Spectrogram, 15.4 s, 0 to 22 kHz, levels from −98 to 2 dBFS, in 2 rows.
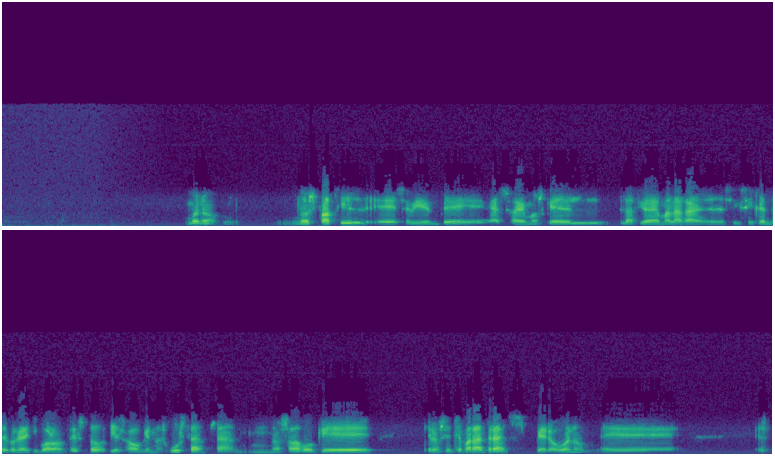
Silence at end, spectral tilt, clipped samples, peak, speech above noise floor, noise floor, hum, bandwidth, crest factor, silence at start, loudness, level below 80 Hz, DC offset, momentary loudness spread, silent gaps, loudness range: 0.05 s; -4 dB/octave; under 0.1%; -4 dBFS; 41 dB; -67 dBFS; none; 5 kHz; 24 dB; 1.85 s; -26 LUFS; -76 dBFS; under 0.1%; 12 LU; none; 3 LU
